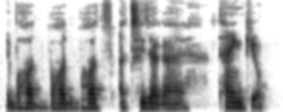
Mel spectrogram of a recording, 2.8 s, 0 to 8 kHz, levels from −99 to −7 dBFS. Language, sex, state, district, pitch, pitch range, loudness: Hindi, male, West Bengal, Kolkata, 125 Hz, 120-130 Hz, -19 LUFS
